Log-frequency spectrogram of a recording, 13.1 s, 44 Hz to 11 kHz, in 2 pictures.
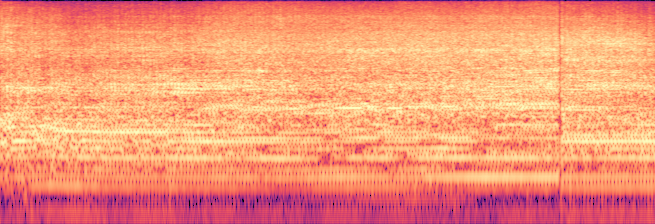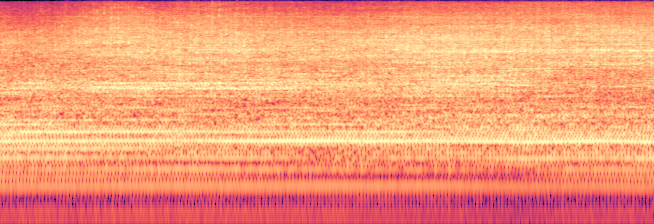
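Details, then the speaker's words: Kawasaki-powered lawn care machine, stored 5 months on ethanol-free fuel without stabilizer, about 30°F, after choke warm-up: steady, even single-cylinder low idle with no misses, no sputter once past a brief stumble at start, slight smoke; normal idle. "there's low idle sounds like it's running good not spluttering or anything"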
